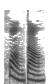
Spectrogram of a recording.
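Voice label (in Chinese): "晃荡", Mandarin Chinese; hsk; chinese flashcards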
